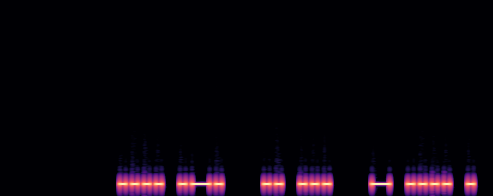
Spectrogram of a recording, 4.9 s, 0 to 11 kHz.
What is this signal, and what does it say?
Morse code, heard as a keyed tone, about 20 wpm, 700 Hz. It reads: HR IS THE
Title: Sentences from Top 300 Words and Abbreviations 20wpm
